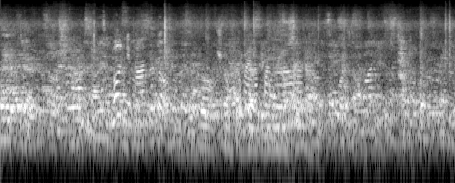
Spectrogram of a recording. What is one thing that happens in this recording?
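People in an audience murmur and chatter quietly.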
